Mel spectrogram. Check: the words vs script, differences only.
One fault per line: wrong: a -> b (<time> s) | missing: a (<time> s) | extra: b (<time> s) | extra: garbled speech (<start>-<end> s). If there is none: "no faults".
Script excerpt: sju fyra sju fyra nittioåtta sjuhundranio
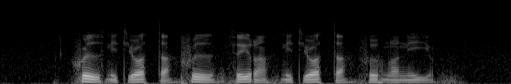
wrong: fyra -> nittioåtta (1.0 s)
